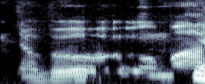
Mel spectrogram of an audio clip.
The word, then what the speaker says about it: Nobuo Uematsu: Uematsu? Nobuo Uematsu.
